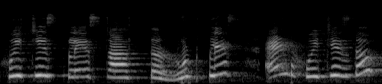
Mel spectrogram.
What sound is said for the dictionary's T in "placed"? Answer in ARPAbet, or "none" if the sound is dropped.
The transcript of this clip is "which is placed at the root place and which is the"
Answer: T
